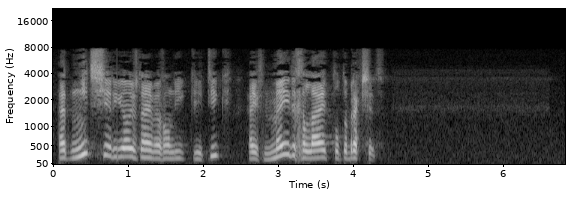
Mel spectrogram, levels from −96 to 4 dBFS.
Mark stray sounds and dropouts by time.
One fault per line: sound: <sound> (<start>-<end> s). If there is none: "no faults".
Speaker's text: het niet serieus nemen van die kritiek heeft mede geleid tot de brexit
no faults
